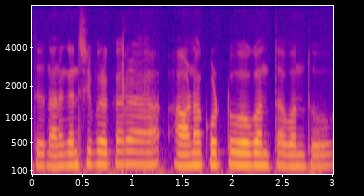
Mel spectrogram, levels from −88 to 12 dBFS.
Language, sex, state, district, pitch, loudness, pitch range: Kannada, male, Karnataka, Raichur, 170 Hz, -16 LUFS, 155-175 Hz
